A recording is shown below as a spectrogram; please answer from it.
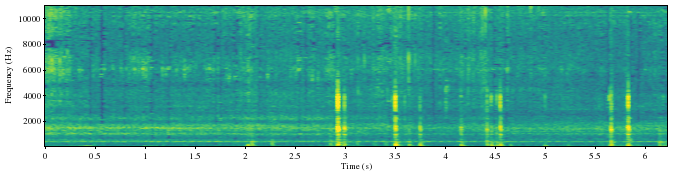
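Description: Franklin cable skidder's diesel engine running with a steady drone. Irregular knocks and clanks come from the machine jolting over rough ground, several close together in the second half.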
